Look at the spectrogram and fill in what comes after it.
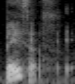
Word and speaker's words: Bezos: I mean, how does he say it? – Bezos. – Okay, well then that's how you say it.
